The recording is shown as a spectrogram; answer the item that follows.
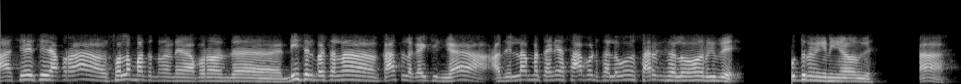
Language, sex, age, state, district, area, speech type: Tamil, male, 30-45, Tamil Nadu, Chengalpattu, rural, conversation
